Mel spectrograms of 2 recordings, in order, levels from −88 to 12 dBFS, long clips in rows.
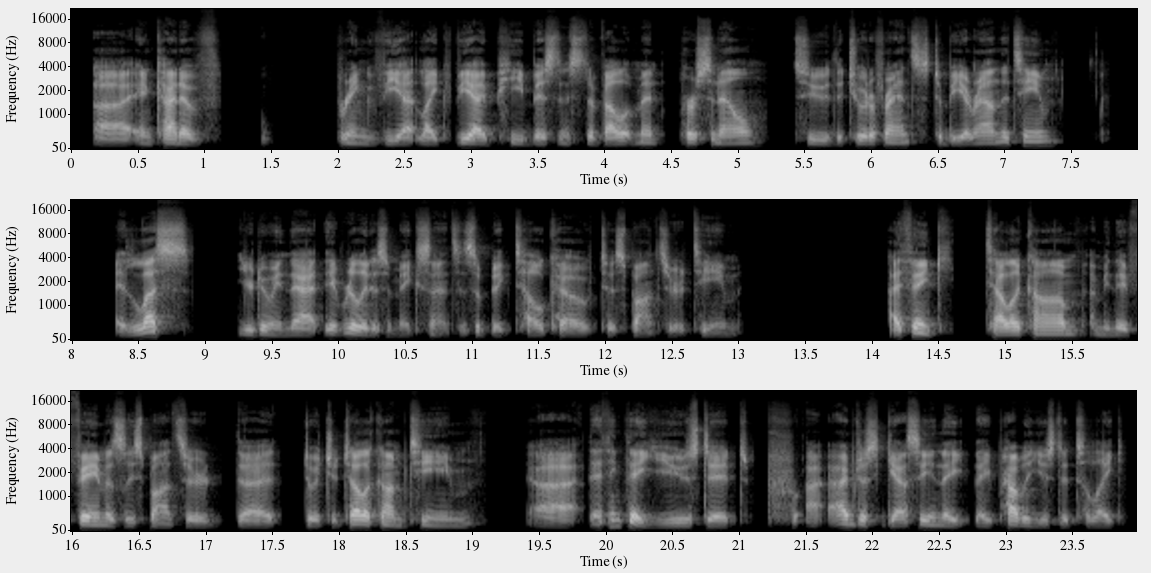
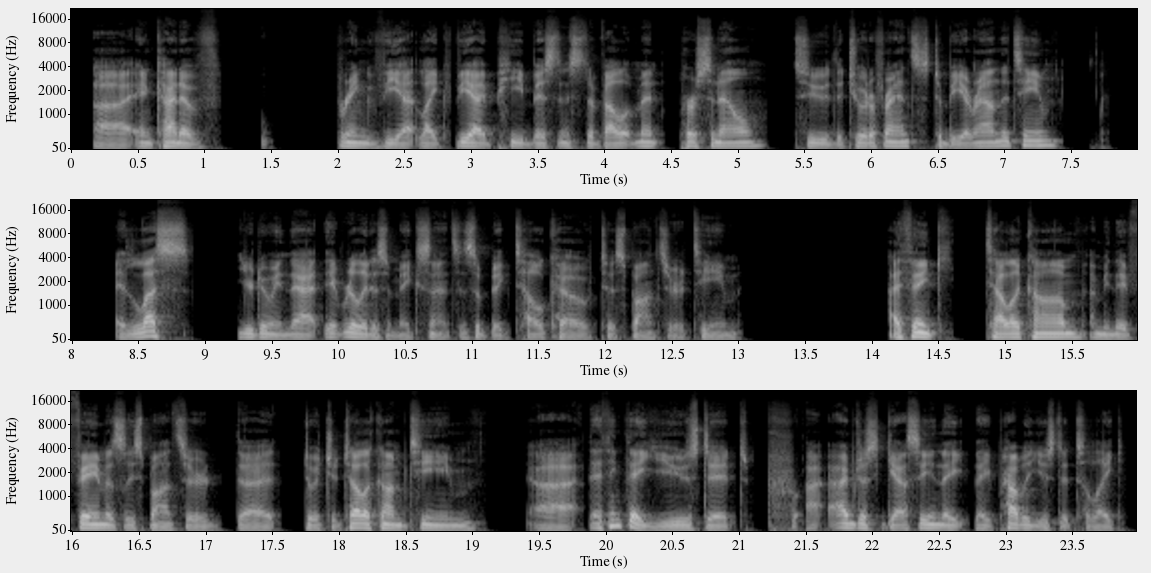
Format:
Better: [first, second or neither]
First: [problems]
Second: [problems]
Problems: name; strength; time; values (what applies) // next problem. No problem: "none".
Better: second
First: thin; very; fading below 350 Hz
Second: none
